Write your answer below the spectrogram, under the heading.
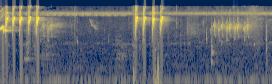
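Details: Brown-throated sunbird, local name kolibri manggar, calling hard to prompt reluctant birds to sing: bursts of five fast shrill chips, then a shorter burst of four, ending in a softer rapid twittering series.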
